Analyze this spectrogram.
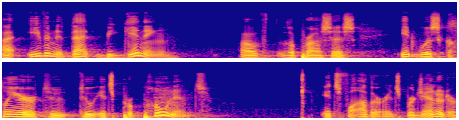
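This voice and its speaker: With an American accent, a man speaks at a medium pitch and a fairly slow pace, using lively intonation, vocal fry, and long, frequent pauses. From United States. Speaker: former diplomat and journalist speaking on a panel. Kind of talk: panel talk. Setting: arts festival panel with audience. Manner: hesitant, frequent fillers.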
